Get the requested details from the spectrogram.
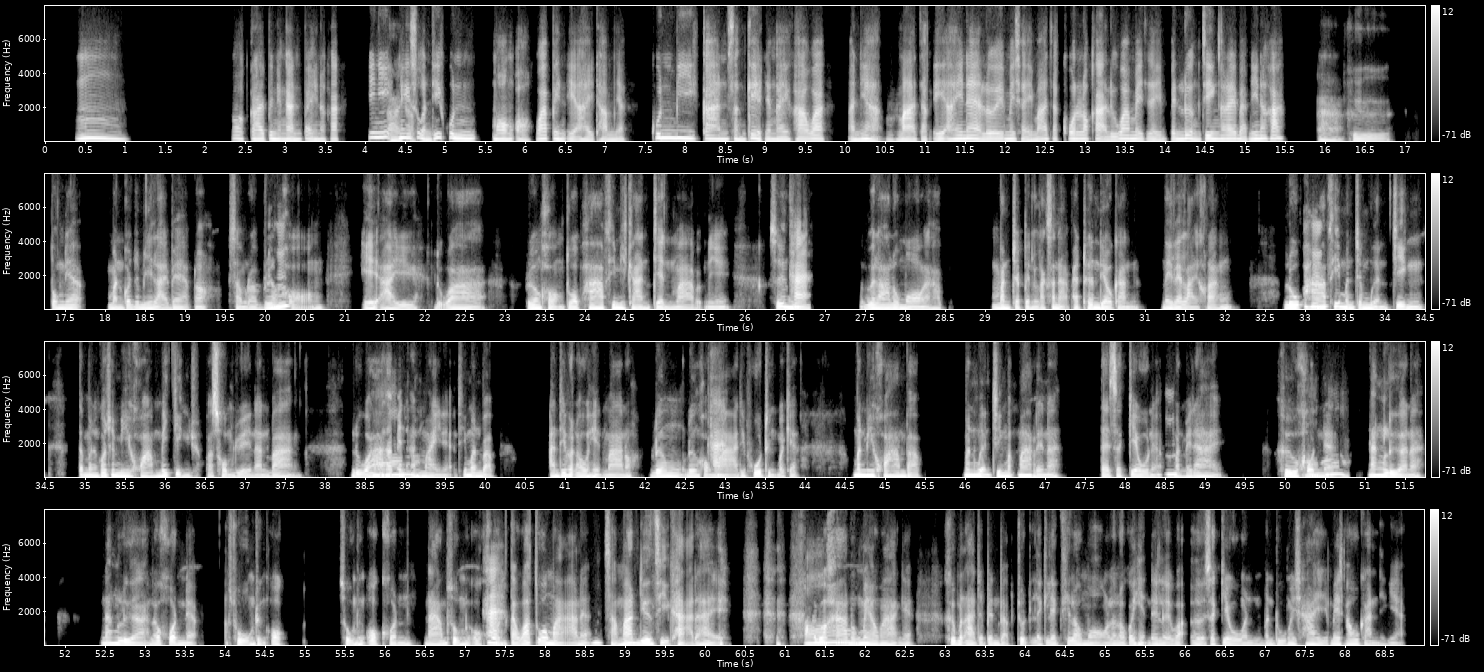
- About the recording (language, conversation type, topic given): Thai, podcast, การแชร์ข่าวที่ยังไม่ได้ตรวจสอบสร้างปัญหาอะไรบ้าง?
- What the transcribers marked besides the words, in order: tapping; in English: "แพตเทิร์น"; in English: "สเกล"; laughing while speaking: "ได้"; chuckle; in English: "สเกล"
